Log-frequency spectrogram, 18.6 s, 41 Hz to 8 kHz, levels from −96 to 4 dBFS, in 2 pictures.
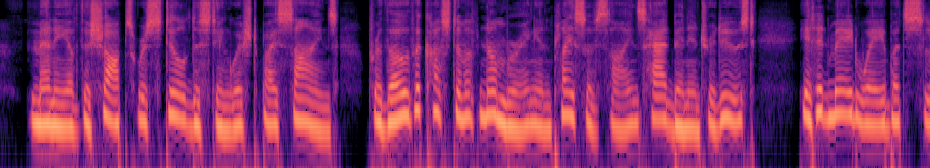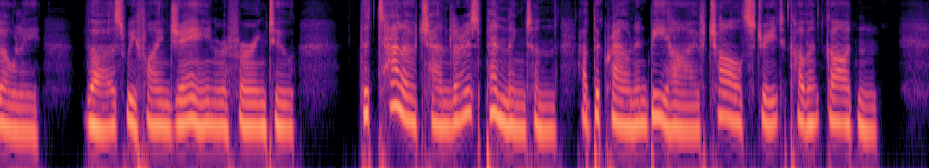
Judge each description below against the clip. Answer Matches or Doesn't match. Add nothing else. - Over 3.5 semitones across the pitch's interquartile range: Matches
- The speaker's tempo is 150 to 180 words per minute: Matches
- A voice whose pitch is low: Doesn't match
